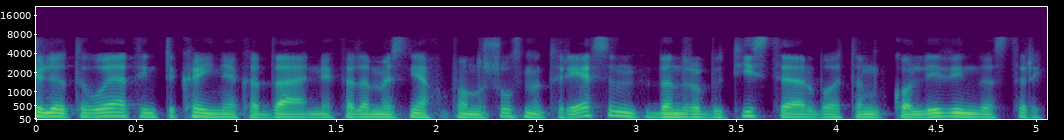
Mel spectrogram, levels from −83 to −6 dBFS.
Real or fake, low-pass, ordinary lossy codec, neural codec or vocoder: fake; 7.2 kHz; MP3, 64 kbps; codec, 24 kHz, 0.9 kbps, WavTokenizer, large speech release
